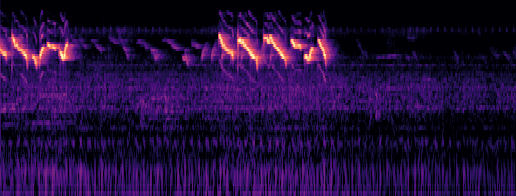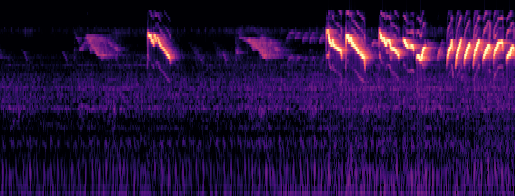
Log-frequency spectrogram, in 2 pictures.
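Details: White-eye song of the ngecal, ngalas and nembak styles, meant to prompt other white-eyes to sing: separate bursts of fast, very high, sliding chirps broken by short pauses, ending in a dense run of twittering.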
